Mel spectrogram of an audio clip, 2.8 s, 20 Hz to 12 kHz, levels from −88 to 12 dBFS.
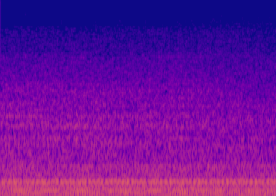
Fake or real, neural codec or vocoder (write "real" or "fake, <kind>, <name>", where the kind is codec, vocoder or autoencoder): real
